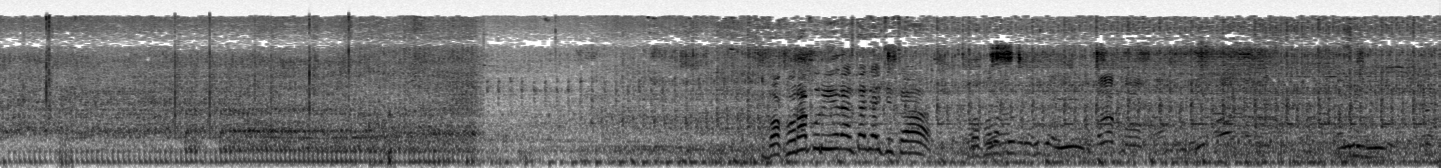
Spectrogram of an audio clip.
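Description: A vehicle engine rumbles steadily close by.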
